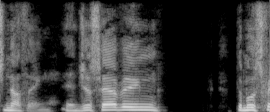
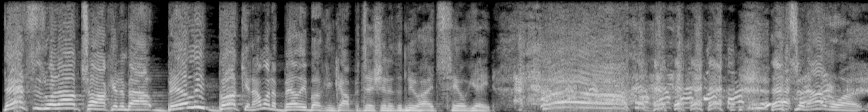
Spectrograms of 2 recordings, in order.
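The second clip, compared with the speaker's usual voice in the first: laughing shout. Real, not acted. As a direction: yell it out through real laughter. Excited by the belly bucking clip.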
